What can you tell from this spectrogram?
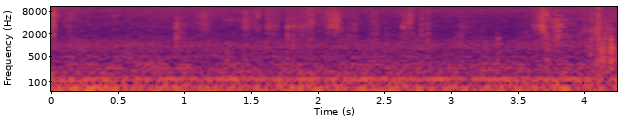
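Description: Pages of a hardcover picture book being handled and turned: soft paper rustles and taps, more of them near the end, over a steady low hum.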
